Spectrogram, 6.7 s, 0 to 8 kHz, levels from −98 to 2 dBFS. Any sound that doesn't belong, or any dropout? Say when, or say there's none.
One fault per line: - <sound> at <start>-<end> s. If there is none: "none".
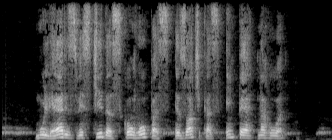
none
